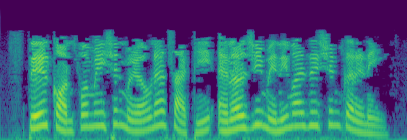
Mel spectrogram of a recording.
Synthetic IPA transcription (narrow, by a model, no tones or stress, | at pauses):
sst̪eɾkɔnfəɾmeɕənmiɭəʋɳjasaʈʰiːʔenəɾd͡ʑiːminimajd͡zeɕənkəɾɳe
